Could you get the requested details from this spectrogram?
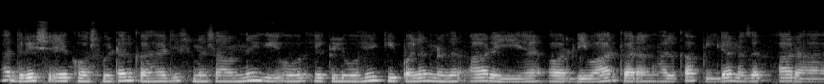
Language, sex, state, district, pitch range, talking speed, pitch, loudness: Hindi, male, Jharkhand, Ranchi, 140-160 Hz, 195 wpm, 150 Hz, -19 LUFS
